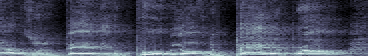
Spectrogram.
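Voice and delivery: high, loud whining complaint; imitated wounded protest; mock aggrieved wail. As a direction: whine it high like the hurt victim. Imitating hurt man's complaint.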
